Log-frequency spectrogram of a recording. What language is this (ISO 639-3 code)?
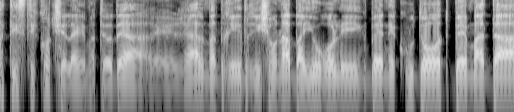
heb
